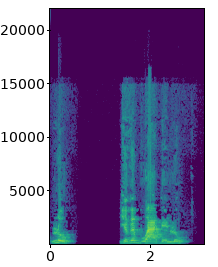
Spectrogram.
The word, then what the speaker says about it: eau: So, whenever you see E-A-U in a word, okay, you have to pronounce that particular combination as O. Example is O. O. E-A-U, the O. Water in French is O. L'eau.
